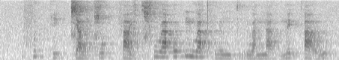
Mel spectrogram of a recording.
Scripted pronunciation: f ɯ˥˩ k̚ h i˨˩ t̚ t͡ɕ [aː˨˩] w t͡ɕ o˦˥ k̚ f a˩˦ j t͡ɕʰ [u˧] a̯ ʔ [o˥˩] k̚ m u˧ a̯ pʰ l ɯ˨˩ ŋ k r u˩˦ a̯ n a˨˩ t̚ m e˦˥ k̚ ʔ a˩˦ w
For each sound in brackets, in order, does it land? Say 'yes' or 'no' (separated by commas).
no, yes, yes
